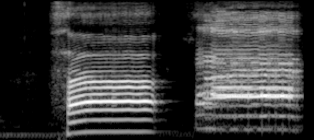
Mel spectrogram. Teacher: اس حرف کو زبان کو دونوں دانتوں کے درمیان رکھ کر پڑھیں گے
